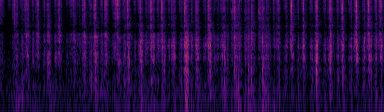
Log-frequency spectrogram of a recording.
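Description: A small, round, flat, solid white soap bar held between fingers is scratched and tapped quickly with long dark teal nails. The result is a fast, somewhat uneven stream of about four crisp clicks and scrapes per second, with bright, dry highs and almost no ring after each hit.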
